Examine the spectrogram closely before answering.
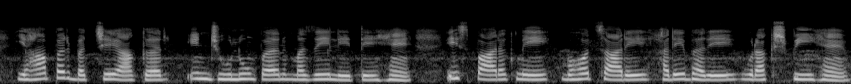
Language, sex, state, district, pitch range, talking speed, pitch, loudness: Hindi, female, Uttar Pradesh, Jalaun, 210-240 Hz, 140 wpm, 225 Hz, -19 LUFS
